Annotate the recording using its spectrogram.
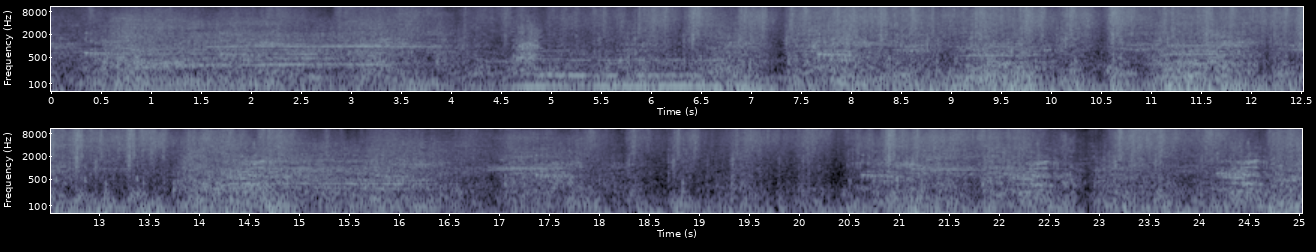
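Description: Heavy dinosaur footsteps thud on the ground.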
